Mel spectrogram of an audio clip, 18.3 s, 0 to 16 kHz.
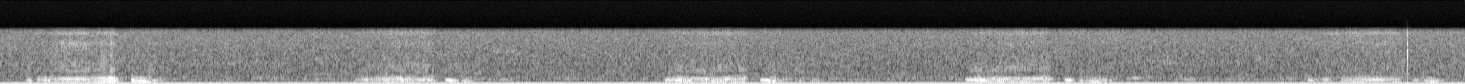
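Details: American cocker spaniel snoring during an afternoon nap: low rumbling snores about every 3.5 seconds, roughly 17 breaths a minute.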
